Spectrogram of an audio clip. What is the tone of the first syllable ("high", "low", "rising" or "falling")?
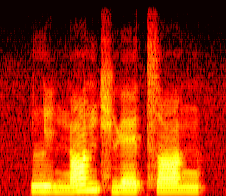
low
